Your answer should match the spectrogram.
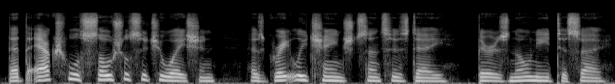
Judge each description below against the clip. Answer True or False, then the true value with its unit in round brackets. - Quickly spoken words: False (165 wpm)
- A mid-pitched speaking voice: True (170 Hz)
